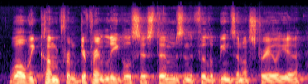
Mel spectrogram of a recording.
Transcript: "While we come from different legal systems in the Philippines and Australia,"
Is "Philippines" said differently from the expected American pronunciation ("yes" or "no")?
no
